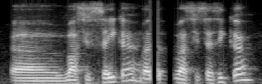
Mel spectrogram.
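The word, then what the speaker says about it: Vaiśeṣika: Vasiseka, I think that's what you pronounce it, Vaisesika.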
